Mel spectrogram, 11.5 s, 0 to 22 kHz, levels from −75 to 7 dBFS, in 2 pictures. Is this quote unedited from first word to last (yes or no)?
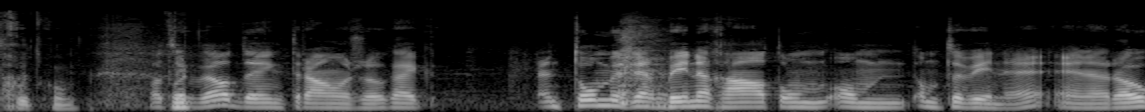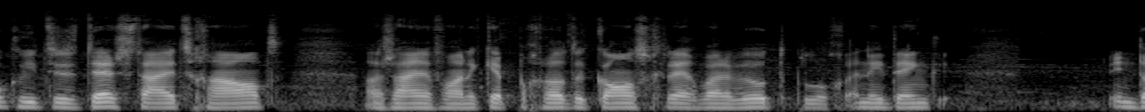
yes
